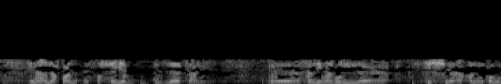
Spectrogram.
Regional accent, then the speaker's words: Gaza, Gaza Strip, Palestine; الطيران الاسرائيلي ما بيسقطش عن الهواء عندنا في غزه،

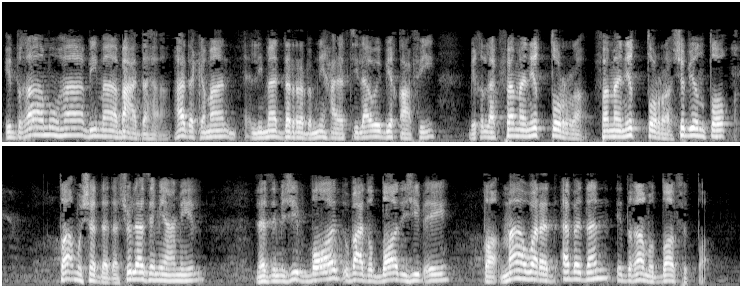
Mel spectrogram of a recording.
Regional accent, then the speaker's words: Syria; تبهنا شلون، خاصة عندنا في الشام بيقول لك الجبال أولئك أصحاب الجنة

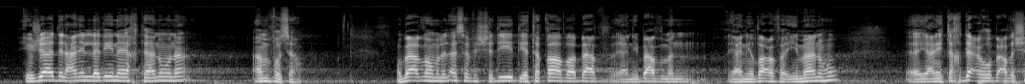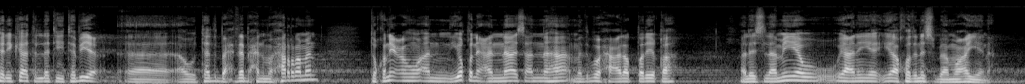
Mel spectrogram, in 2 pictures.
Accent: Saudi Arabia; والأصل مثلا عندنا في السعودية مثلا هنا أنه لا يستورد

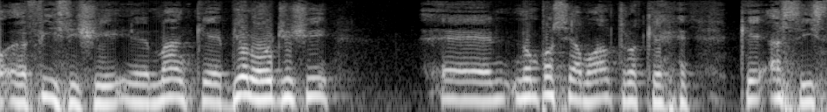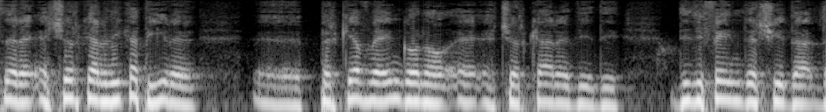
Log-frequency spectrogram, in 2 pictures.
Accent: Apulia, Italy; now in Rome, Italy; Io quando sono venuto a vivere a Roma dalla Puglia

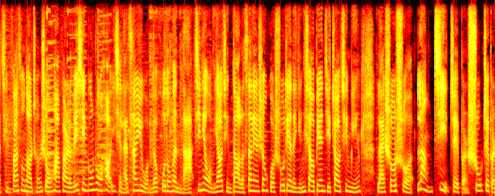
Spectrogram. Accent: Fujian, China; 因为我是个福建人。

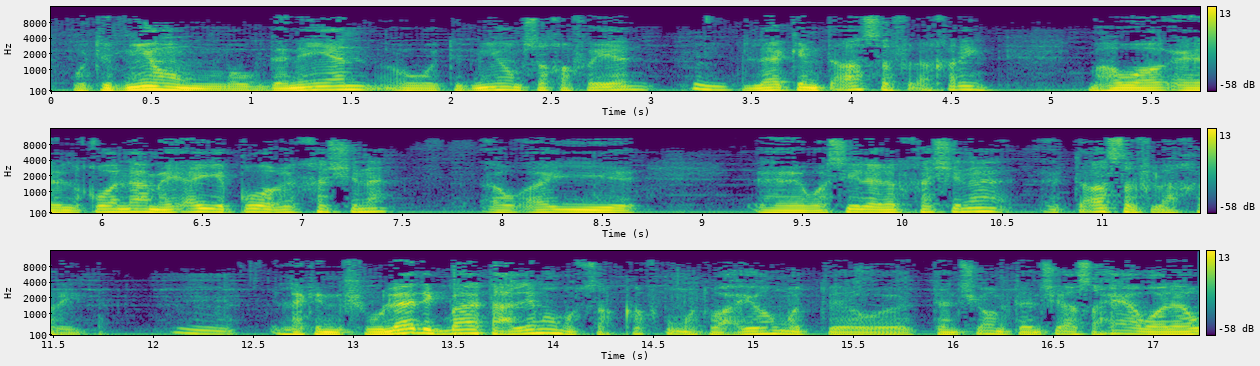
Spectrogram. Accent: Egypt; في تونس كنا بنمشي يعني العيال الصغيرين يعرفوا ان احنا مصريين،

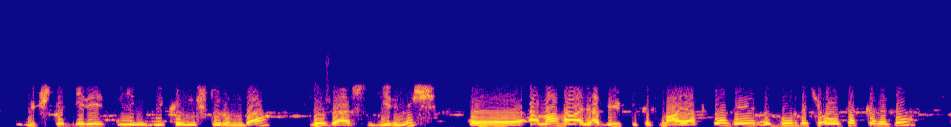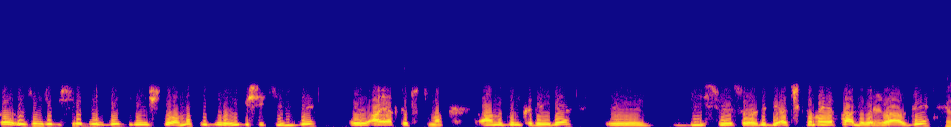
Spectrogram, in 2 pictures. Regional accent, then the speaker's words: Tuzla, Istanbul, Turkey; ben Tuzla'da büyüdüm. Yani aslında yani çocukluğum Tuzla'da geçti

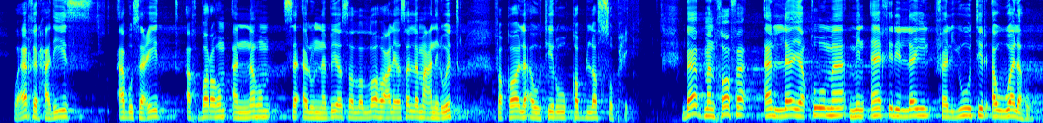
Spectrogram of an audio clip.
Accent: Upper Egypt, Egypt; كلمة بنقولها عندنا في الصعيد على فكرة إلى الآن

